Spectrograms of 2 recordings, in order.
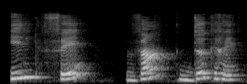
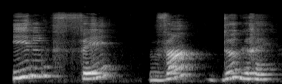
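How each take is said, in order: First: Il fait vingt degrés repeated slowly; teacher repeating Il fait vingt degrés for pupils; slow model sentence. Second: Il fait vingt degrés slow and higher; teacher quizzing class with Il fait vingt degrés; slow model sentence. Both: Shown as a demonstration. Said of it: "what does it mean if I say".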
